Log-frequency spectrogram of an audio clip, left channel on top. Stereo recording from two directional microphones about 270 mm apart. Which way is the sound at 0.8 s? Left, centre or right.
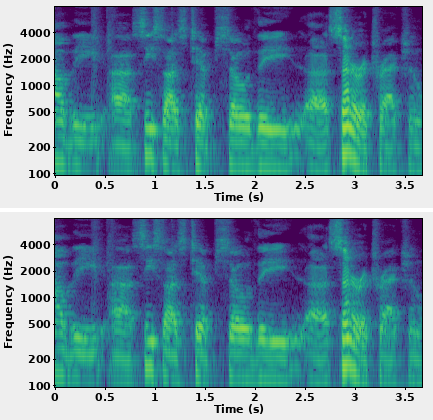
Centre.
